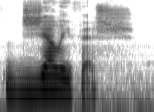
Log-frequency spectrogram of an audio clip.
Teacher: it's in the same tongue position as the CH but you feel the vocal vibration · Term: voiced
